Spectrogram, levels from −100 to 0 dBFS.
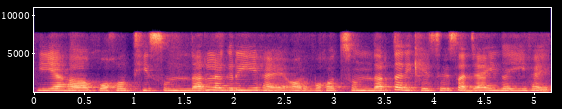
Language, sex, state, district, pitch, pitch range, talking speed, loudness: Hindi, female, Maharashtra, Gondia, 245 Hz, 230-260 Hz, 175 wpm, -15 LUFS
